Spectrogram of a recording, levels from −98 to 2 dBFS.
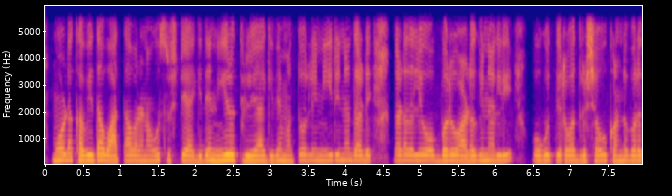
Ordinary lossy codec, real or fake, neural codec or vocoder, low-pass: none; real; none; 5.4 kHz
